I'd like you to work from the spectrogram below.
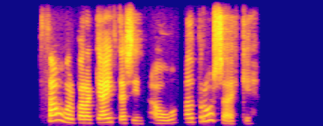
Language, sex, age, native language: Icelandic, female, 30-39, Icelandic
